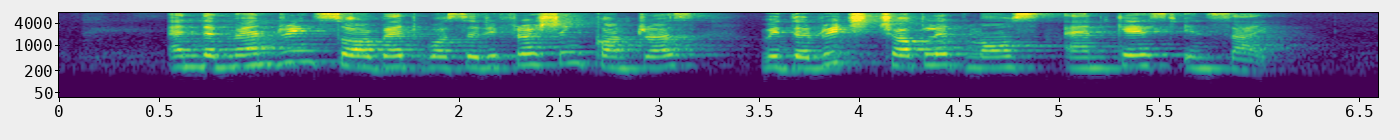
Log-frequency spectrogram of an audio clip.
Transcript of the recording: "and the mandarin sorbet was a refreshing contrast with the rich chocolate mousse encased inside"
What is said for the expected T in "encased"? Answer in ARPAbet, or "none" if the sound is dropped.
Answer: T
